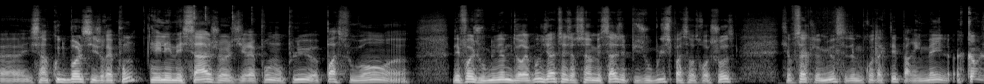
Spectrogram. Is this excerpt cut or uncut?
cut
